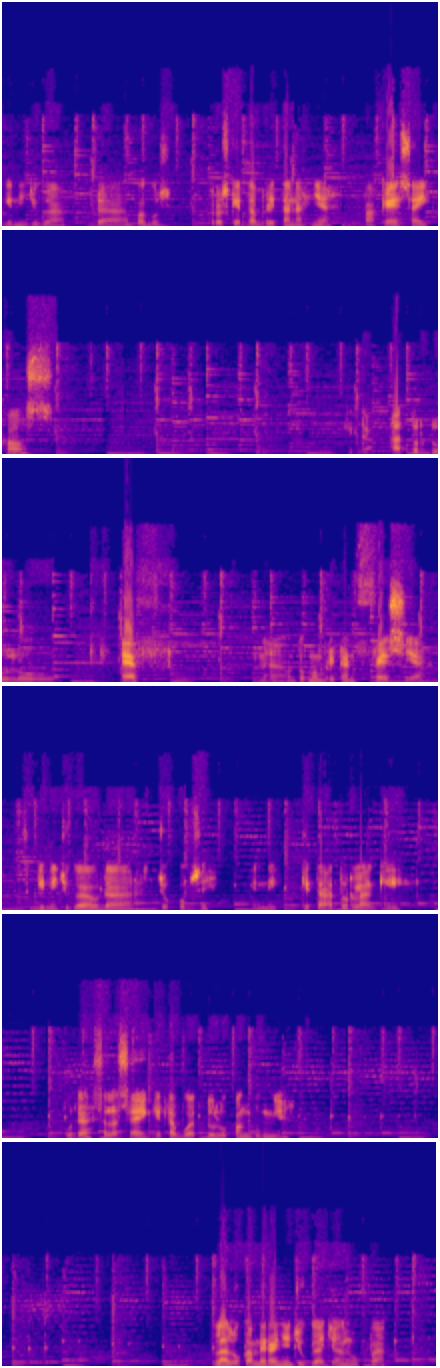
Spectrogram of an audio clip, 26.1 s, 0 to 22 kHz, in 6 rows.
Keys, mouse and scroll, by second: 3.1 shift+a, 5.3 click, 5.8 alt+middle click, 6.1 Tab, 6.3 Tab, 6.6 1, 6.9 s, 9.8 f, 10.5 Tab, 11.3-11.9 alt+middle drag, 13.2-15.3 alt+middle drag, 15.7-17.4 drag, 17.4-18.4 alt+middle drag, 17.4 s, 19.0 shift+a, 20.5 s, 21.1 s, 21.3 alt+middle click, 21.4 Tab, 21.6 2, 21.7 click, 21.8 alt+middle click, 21.9 e, 22.4 ctrl+b, 23.0 ctrl+b, 23.3 Tab, 23.4 `, 23.7 alt+middle click, 23.9 shift+a.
